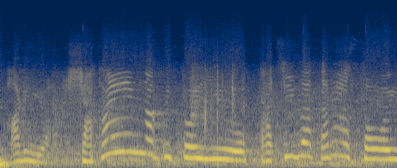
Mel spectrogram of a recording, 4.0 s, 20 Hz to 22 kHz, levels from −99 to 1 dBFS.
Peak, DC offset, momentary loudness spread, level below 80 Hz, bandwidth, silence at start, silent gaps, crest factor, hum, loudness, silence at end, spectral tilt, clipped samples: -6 dBFS; under 0.1%; 7 LU; -44 dBFS; 4.4 kHz; 0 s; none; 12 dB; none; -20 LUFS; 0 s; -10.5 dB/octave; under 0.1%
